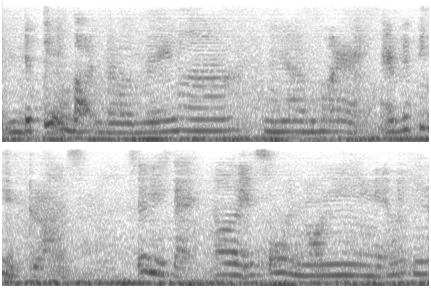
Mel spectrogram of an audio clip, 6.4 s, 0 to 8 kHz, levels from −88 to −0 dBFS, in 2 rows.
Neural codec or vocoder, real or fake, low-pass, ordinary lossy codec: codec, 44.1 kHz, 2.6 kbps, DAC; fake; 7.2 kHz; none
